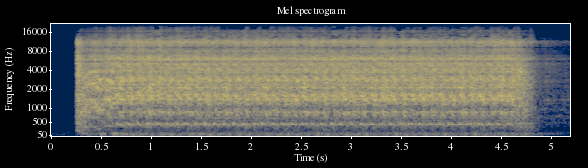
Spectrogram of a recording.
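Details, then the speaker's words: 1992 Porsche 928 GTS 5-speed, first start of a freshly rebuilt, heavily modified GT engine: the starter spins steadily at about three turns per second for four seconds but it never catches; crank no-start. "I would say give it some more cranking. Should I floor it?"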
